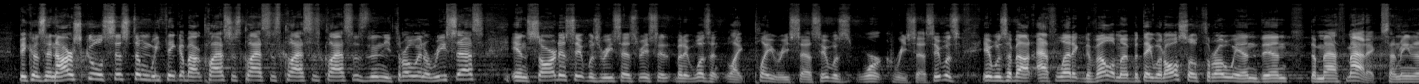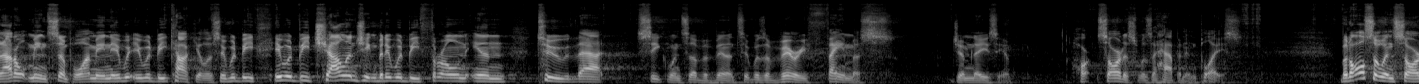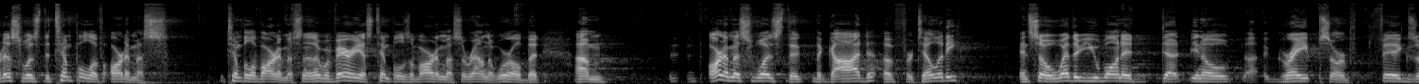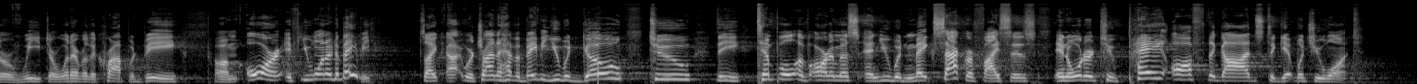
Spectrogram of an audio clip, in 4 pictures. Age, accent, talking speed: 40-59, American, 195 wpm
